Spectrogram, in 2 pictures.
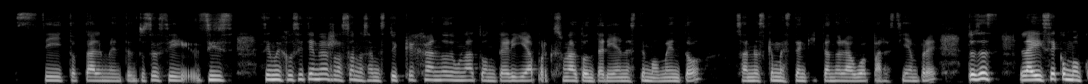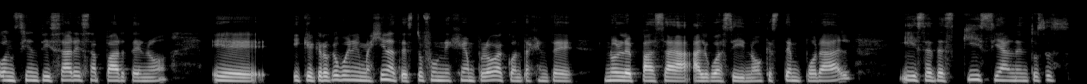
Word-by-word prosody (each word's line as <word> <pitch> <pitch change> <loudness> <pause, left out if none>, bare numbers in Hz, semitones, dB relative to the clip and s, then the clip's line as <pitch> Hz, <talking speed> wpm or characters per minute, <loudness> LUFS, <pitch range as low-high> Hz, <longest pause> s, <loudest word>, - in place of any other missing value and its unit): Sí, 185 -2 -6
totalmente. 170 -1 -4
Entonces 180 +1 -5
sí 190 -1 -2
sí 205 +2 +2
sí, 220 +4 -4
me 220 - +6
dijo 215 0 0
sí, 230 +2 -3
tienes 240 -1 +1
razón, 205 +1 -3
o - - -3
sea, 180 - -6
me 175 - -2
estoy 190 +4 -3
quejando 205 +1 -3
de - - -2
una 190 0 -3
tontería, 175 0 -2
porque - - -8
es - - -14
una 175 -1 0
tontería 160 0 -1
en 165 - -1
este 165 +3 -6
momento, 165 +1 -1
o - - -41
sea, 170 -2 -2
no 170 - +1
es 165 - -7
que 180 - -3
me 175 - +1
estén 170 +3 -3
quitando 170 0 -4
el 170 - 0
agua 165 +1 0
para 165 - -7
siempre. 165 +2 -5 0.2
Entonces, 240 +1 +6 0.3
la 205 +1 +7
hice 215 +4 +5
como 215 -6 +4
concientizar 190 0 +1
esa 190 -1 -2
parte, 175 -2 +2
¿no?, 165 +6 -4 0.4
eh, 180 - +3 0.2
y 190 - -2
que 190 - +2
creo 185 +1 +4
que 200 - -1
bueno, 210 -1 +3
imagínate 185 0 +2
esto 160 +5 -2
fue 190 +1 -2
un 180 - +1
ejemplo 180 +1 0
a 195 -3 +2
cuánta 170 0 -3
gente 165 -2 -2 0.3
no 190 0 +3
le 180 -2 +7
pasa 170 -1 +4
algo 165 +1 +3
así, 165 -1 -1
¿no?, 160 +2 -3
que 170 - -5
es - - -10
temporal 170 -3 0 0.4
y 200 - +1
se 185 +1 0
desquician. 190 +1 -1
Entonces 175 +2 -6
180 Hz, 200 wpm, -23 LUFS, 170-195 Hz, 0.4 s, la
